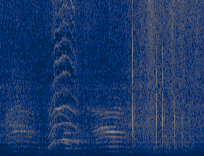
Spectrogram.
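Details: Indoors, a golden shaded or ticked cat makes two strong, drawn-out meows with bright harmonics, followed by light tapping and handling clicks.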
